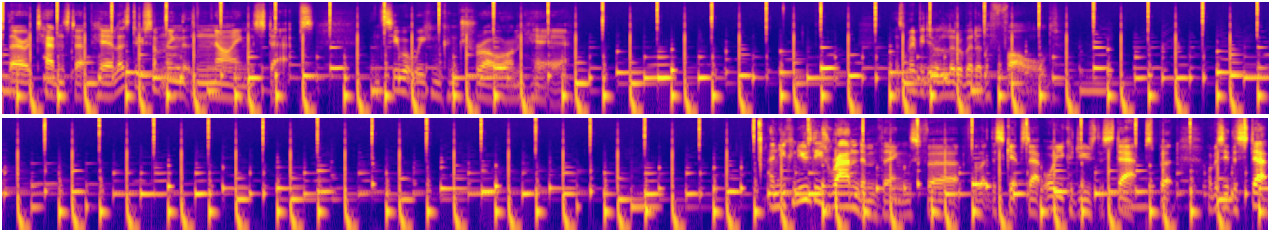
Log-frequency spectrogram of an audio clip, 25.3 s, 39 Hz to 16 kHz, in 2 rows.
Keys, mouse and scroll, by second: 2.0 9, 2.1 Return.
